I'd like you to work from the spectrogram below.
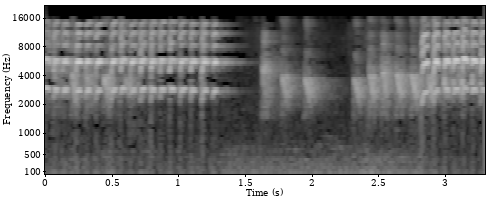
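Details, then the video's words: Actively singing cucak cungkok bulbul that imitates small birds, large birds and insects. A fast, shrill pulsed trill breaks off, then descending chattering notes lead into another rapid, piercing series. "Cucak Cungkok istimewa gacor"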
